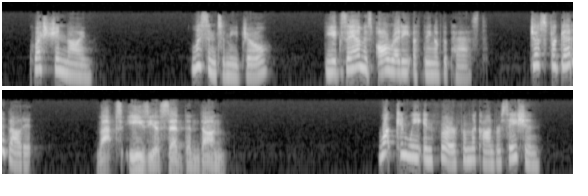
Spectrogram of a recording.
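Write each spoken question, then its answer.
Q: What can we infer from the conversation?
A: Joe finds it hard to stop worrying about the exam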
